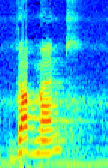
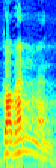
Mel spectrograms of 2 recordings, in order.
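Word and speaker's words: government: গভর্নমেন্ট বা গভর্নমেন্ট দুরকম উচ্চারণ হয়। গভর্নমেন্ট সেক্ষেত্রে আর এবং এন সাইলেন্ট, অথবা শুধু আর সাইলেন্ট রেখে উচ্চারণটা হয় গভর্নমেন্ট সরকার।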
